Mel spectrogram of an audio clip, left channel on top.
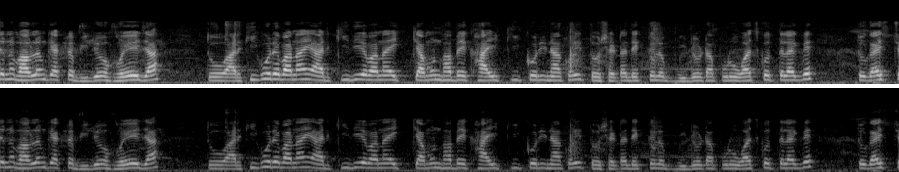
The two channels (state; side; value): quieter; right; 9.7 dB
